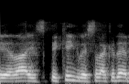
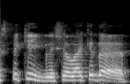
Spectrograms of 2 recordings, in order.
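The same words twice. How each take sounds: First: It is spoken with a Spanish accent. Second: It is spoken with an Italian accent. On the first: "o Spanish fala" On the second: "O italiano é mamma mia"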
